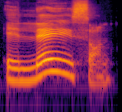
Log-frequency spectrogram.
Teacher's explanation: The accent of the word is on le, eleison. So the Z is a voiced consonant and it can cause too much emphasis.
